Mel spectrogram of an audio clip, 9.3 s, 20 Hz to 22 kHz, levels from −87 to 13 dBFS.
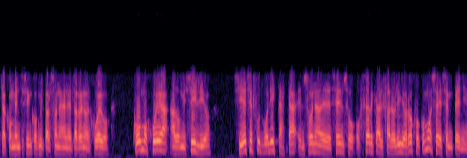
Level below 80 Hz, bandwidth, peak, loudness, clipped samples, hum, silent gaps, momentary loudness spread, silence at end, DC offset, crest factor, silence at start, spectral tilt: -70 dBFS; 4.5 kHz; -4 dBFS; -21 LUFS; under 0.1%; none; none; 6 LU; 0 s; under 0.1%; 16 dB; 0.05 s; -9 dB/octave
